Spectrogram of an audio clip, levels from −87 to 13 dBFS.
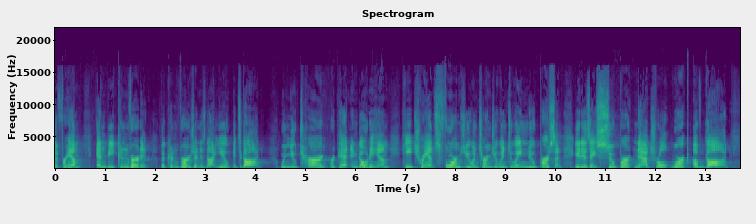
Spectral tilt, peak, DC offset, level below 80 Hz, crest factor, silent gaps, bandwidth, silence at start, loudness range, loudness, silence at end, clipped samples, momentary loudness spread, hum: -3.5 dB/octave; 0 dBFS; under 0.1%; -68 dBFS; 20 dB; none; 16.5 kHz; 0 s; 2 LU; -19 LUFS; 0.25 s; under 0.1%; 9 LU; none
